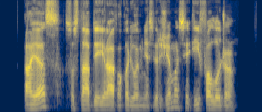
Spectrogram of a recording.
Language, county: Lithuanian, Alytus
